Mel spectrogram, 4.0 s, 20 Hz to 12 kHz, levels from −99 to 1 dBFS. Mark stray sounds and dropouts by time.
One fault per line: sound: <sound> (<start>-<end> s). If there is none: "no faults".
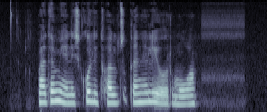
no faults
